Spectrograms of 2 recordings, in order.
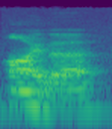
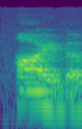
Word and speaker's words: either: for these words so we can pronounce these words in two different ways either for example can be pronounced either as I just mentioned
